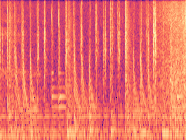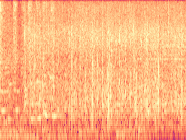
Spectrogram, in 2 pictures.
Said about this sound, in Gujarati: ગાંધીનગરના કલોલ અને આસપાસના વિસ્તારમાં વરસાદ વરસી રહ્યો છે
